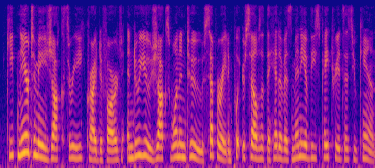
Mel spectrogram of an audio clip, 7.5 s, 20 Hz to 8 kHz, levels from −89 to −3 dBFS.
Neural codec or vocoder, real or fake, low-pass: none; real; 7.2 kHz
